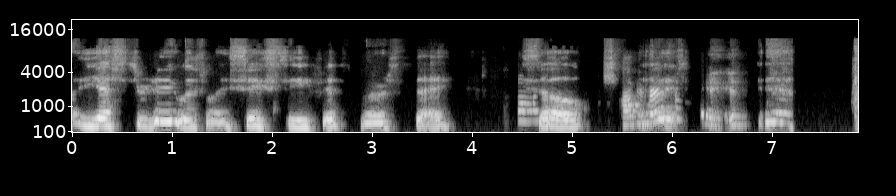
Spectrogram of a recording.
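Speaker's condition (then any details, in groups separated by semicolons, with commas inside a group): Parkinson's disease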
